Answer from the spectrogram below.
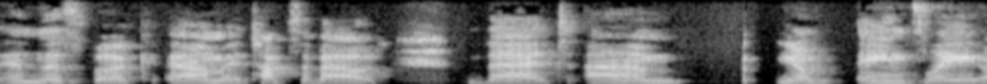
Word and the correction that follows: Ansley: – or how do you say it? Is it Ainsley or Ansley? – It's Ansley.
